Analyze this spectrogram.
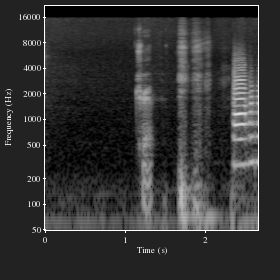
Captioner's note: laughter; hold music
